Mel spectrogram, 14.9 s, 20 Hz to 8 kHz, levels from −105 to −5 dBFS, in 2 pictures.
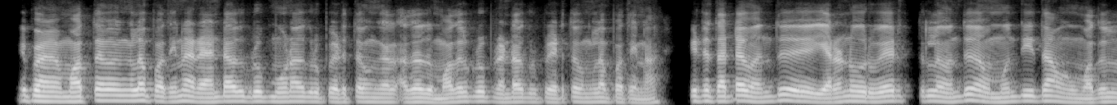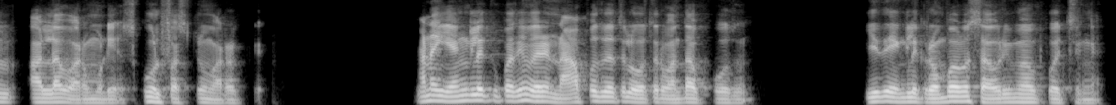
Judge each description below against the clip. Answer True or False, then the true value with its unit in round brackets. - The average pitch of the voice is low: True (125 Hz)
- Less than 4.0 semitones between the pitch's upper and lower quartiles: True (3.5 semitones)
